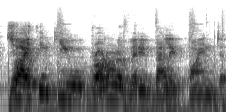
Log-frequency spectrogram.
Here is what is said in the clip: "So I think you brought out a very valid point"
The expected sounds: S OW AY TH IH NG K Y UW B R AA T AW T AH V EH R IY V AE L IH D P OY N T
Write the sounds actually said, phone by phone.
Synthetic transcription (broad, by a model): S OW AY T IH NG K Y UW B R AA T AW T AH V EH R IY V AE L IH D P OY N T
